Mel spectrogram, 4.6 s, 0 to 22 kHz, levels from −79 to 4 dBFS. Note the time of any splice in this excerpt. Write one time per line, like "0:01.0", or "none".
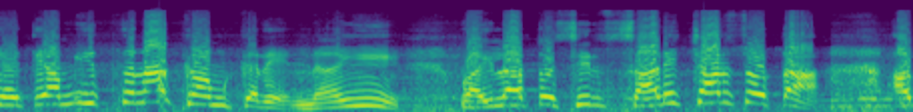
none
